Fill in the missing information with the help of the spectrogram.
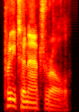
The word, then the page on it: preternatural: British English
